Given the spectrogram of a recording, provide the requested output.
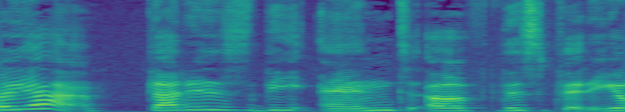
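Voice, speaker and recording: At a fairly slow pace, a woman with a Spanish accent speaks in a high pitch with ordinary pitch variation. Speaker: lifestyle vlogger. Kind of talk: casual chat to camera. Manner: excited, sometimes not fully pronouncing words; halting with fillers.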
